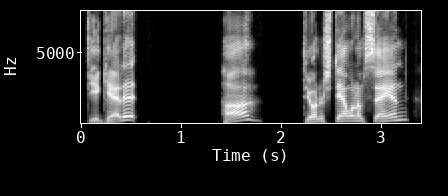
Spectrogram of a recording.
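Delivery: high, fast, pressing questions; urgent insistence. Real, not acted. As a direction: make them get it. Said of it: "pressing listener, high pitch".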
